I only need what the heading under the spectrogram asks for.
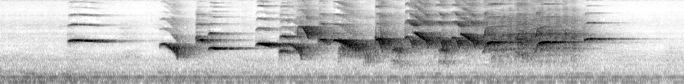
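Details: Chopi blackbird singing to mark territory, opening with a short whistled note and slurred downward notes, then breaking into a dense, rapid jumble of varied chirps and whistles.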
